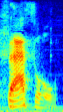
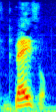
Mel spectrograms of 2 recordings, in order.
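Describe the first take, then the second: First: BASIL with the A of "cat"; non-American basil. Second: BASIL as BAY-zil; American basil. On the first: Retold or imitated. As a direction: say "basil" as BAZ-il. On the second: Shown as a demonstration. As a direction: say "basil" with a long "ay". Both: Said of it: "it's basil".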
